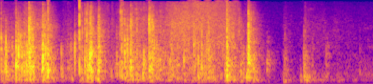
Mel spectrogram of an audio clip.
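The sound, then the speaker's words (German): Plastic wrapping crinkles and rustles as a T-shirt, a gift, is unpacked. Many quick, crackly rustles sound alone, fairly loud at first and thinning out over the last second. “Moment, ich muss es kurz auspacken und euch vorlesen. Moment, lege ich mal ganz kurz weg.”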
